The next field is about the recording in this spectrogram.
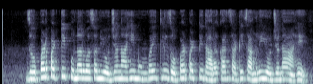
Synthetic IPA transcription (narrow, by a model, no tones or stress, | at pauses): d͡zʱopəɽpəʈːiːpunəɾʋəsənjod͡ʑənaɦiːmumbəit̪liːd͡zʱopəɽpəʈːiːd̪ʱaɾəkãnsaʈiːt͡saŋɡliːjod͡ʑnaːɦe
